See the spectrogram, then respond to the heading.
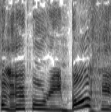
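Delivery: polite telephone voice, very high and loud. Speaker imitates how their mum answers the phone: imitating mum's phone voice. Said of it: "my mum's got a phone voice".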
